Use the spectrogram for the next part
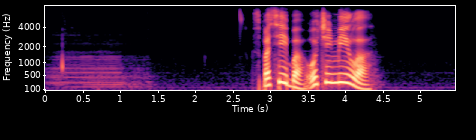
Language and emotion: Russian, positive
